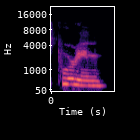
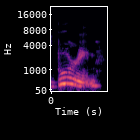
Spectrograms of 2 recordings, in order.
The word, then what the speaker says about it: Purim: Arab language, from Arabic, to pronounce the P in Purim. So if you pronounce Purim with that accent, it's Burim.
